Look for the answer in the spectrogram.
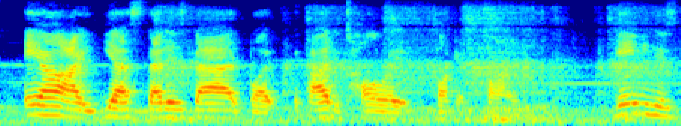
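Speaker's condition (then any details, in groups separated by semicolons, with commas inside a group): No condition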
